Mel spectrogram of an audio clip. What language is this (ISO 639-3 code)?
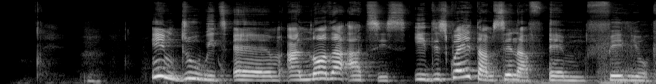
pcm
